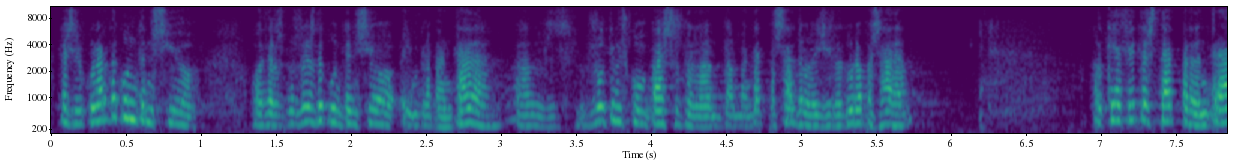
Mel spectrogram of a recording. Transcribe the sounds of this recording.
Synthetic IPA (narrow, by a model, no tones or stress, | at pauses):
d̪əsiɾkulaɾðəkunt̪ənsiooðəlˠəzməzuɾəzðəkunt̪ənsioimpləmənt̪aðəːlˠzulˠt̪imskumpasuzðələd̪əlˠmənd̪at̪̚pəsat̪̚d̪ələləʒizlət̪uɾəpəsaðə | əlˠkɛafet̪əst̪at̪pəɾənt̪ɾa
